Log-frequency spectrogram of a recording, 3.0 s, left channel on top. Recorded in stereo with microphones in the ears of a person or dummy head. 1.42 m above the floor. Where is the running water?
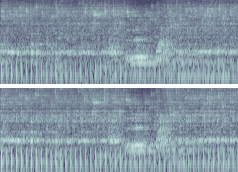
50° right (ahead or behind), 3.5 m.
